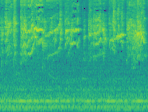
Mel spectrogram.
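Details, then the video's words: Young red siskin singing a fast, scratchy twitter of high chirps and short thin whistles, with a steady low hum underneath throughout. "Teen Red Siskin Singing - Chim Red Siskin Hót"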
